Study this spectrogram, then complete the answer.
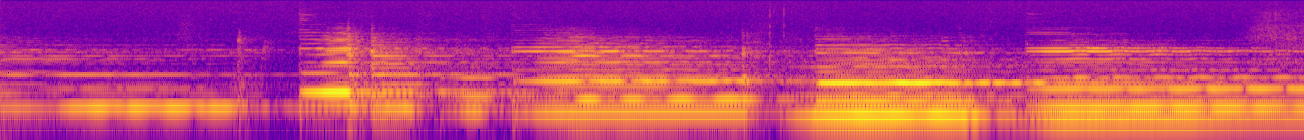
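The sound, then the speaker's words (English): Sustained electric guitar chords fade in with slow volume swells made with an Ernie Ball volume pedal, washed in heavy reverb. Each new chord blooms smoothly over the tail of the last, with no voices present. “Ernie Ball, you're using the Ernie Ball volume pedal there very nicely. I do a lot of swells on a lot of the gigs.”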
